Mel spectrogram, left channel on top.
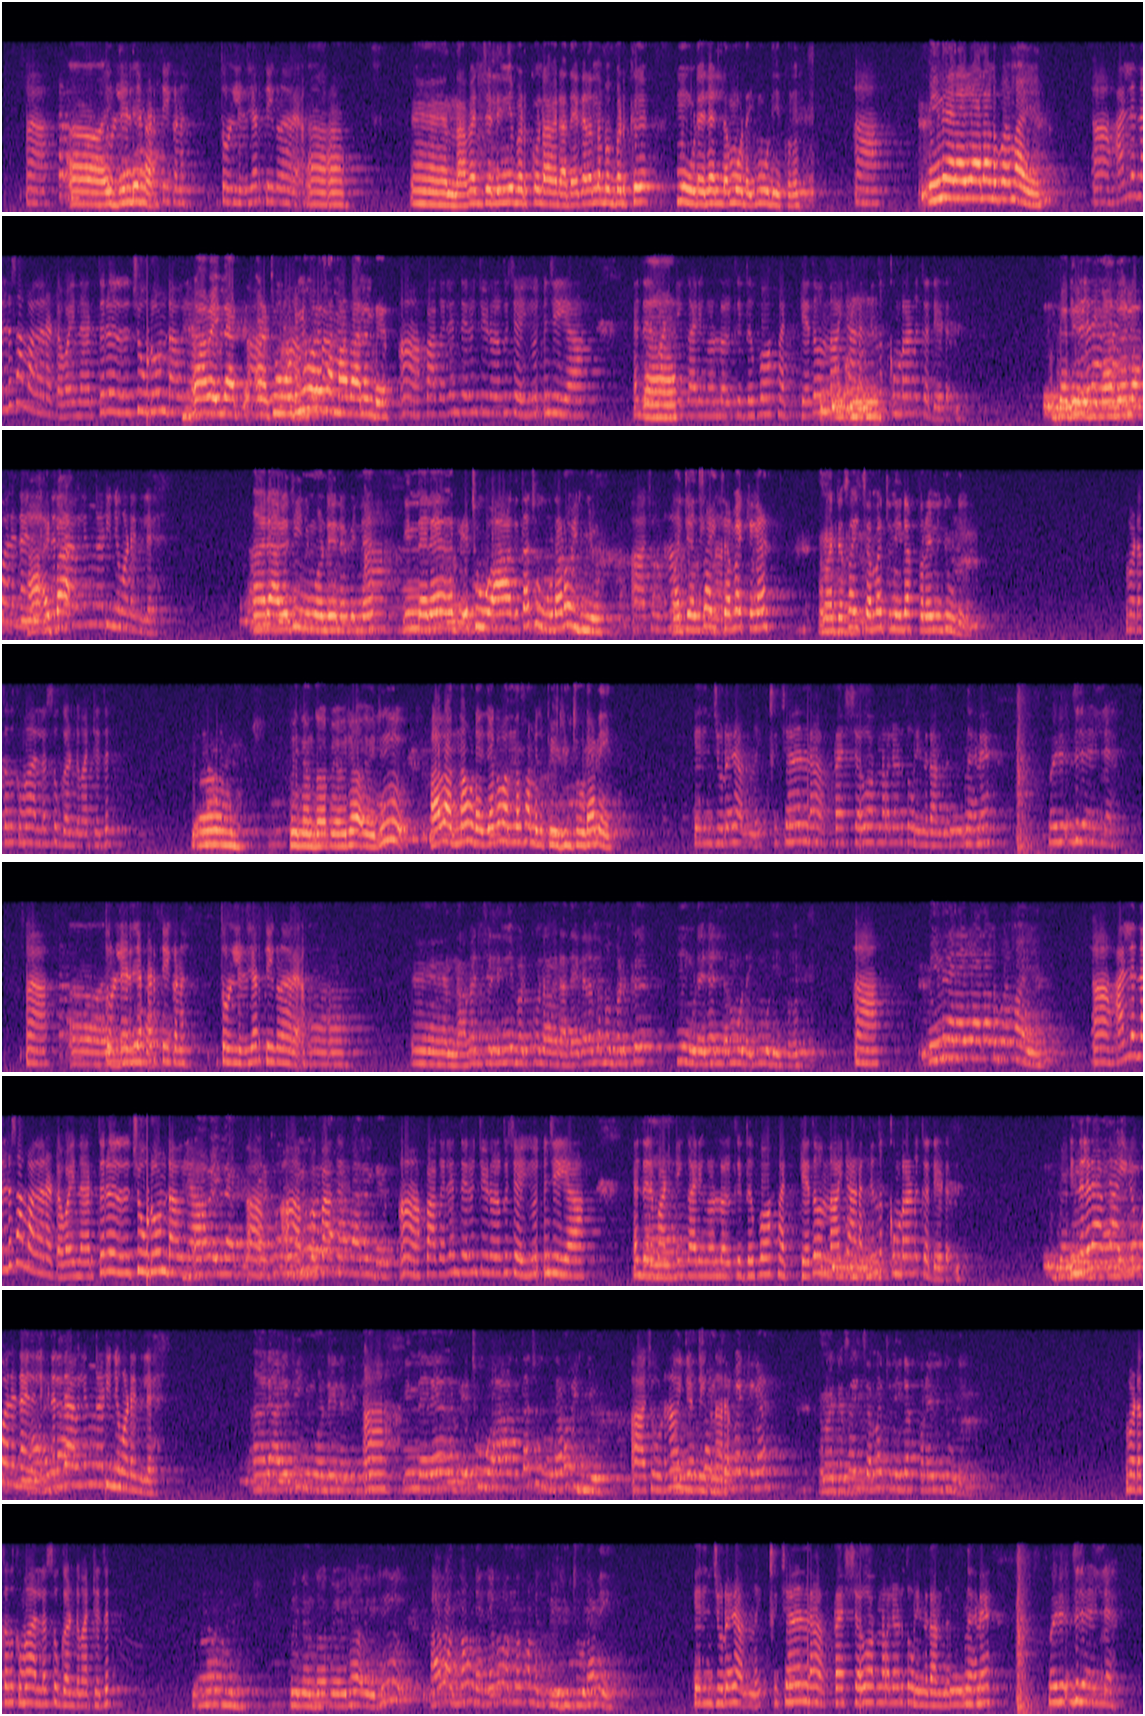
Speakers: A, on the right; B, on the left.
A: ആ
B: ആഹ്
A: തുള്ളിയിടല്
B: ഇതിണ്ട്ന്നാ.
A: <unintelligible>
B: ആ് ആ് ഏ.. ന്നാപ്പാ- ജല്ലിങ്കബെടുക്കുണ്ടാ- അതെക്കാരന്ന ഇബ്ട്ക്ക്- മൂടലല്ലാം മൂഡീക്ക്ണ്.
A: ആ
B: ഈ നേരായലാണ് പോമയെ.
A: ആഹ, അല്ല നല്ല സമാധാനാട്ടോ വൈന്നേരത്- തലേലു ചൂട്ണ്ടാവുല
B: ആ വൈകുന്നേരത്ത്
A: ഹാ
B: ആ ചൂടിന്
A: ആപ്പ
B: കൊറെ
A: പകര
B: സമാധാനണ്ട്
A: ആഹ്- പകലെന്തേലും ചെയ്യണോൽക്ക് ചെയ്യും, ചെയ്യാ.. എന്തേലും
B: ആഹ്
A: പണിം കാര്യങ്ങളുള്ളോ. ഇതിപ്പോ മറ്റേത് ഒന്നായിട്ട്-
B: ഉം
A: അടഞ്ഞു
B: ഉം
A: നിക്കുമ്പഴാണ്- കെതേട്.
B: ഗതികേട്
A: ഇന്നലെ രാവിലെ
B: പിന്നെ അതുവല്ല
A: അയ്നും- കൊലണ്ടായ്ന്നില്ലേ,
B: ആ
A: ഇന്നലെ
B: ഇപ്പ
A: രാവിലെങ്ങനെടിഞ്കൊണ്ടെന്നിലെ.
B: ആ രാവിലെ ചീഞ്കൊണ്ടേന്നു, പിന്നെ
A: ആഹ്
B: ഇന്നലെ ചൂവാ ആദ്യത്തെ ആ ചൂടണൊയ്ഞ്ഞു.
A: ആഹ് ചൂടിന്
B: മറ്റത്
A: ഒഴിഞ്ഞിട്ടീക്കണ്
B: സയിക്കാൻ
A: പറയാ
B: പറ്റൂലേ? മറ്റേ സയിച്ചാൻ പറ്റണന്റെപ്പറേന് ചൂട്.
A: ഇവടക്കെ നിക്മ്പോ നല്ല സുഖണ്ട് മറ്റെ
B: ആഹ് പിന്നെന്താപ്പ ഒര് ആ വന്നഉടഞ്ചെക്കെ വന്ന സമയത്ത് പെരുംചൂടാ ണെ
A: പെരുംഞ്ചൂടാണന്ന് ഇക്ക് ചെലന്നെ പ്രഷറ് കൊറഞ്ഞ പോലെണ് തോന്നിയത് അന്ന്ങ്ങനെ ഒരു ഇതിയായില്ലേ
